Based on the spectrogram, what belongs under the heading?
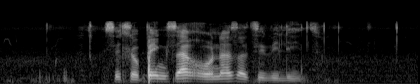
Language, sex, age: Southern Sotho, male, 22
